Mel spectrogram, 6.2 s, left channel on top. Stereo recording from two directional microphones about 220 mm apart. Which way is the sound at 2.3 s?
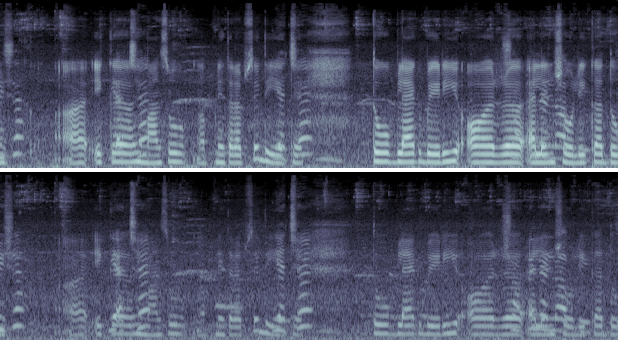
35° left (ahead or behind).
